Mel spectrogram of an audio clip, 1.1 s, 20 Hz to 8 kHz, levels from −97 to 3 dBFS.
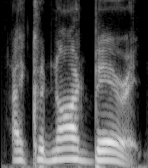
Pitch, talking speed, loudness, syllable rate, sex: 155 Hz, 270 wpm, -15 LUFS, 5.5 syllables/s, male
